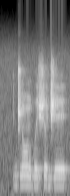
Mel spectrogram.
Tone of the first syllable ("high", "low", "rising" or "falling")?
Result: high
